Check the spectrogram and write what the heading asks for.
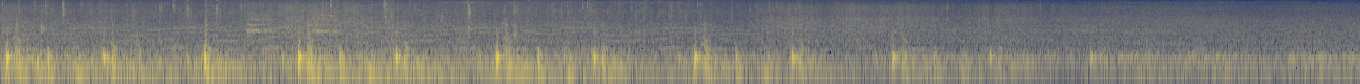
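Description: Rain with big drops tapping irregularly over a low steady rumble; the taps thin out and the whole sound fades over the last few seconds.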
